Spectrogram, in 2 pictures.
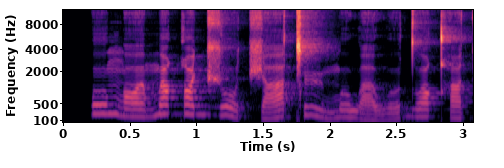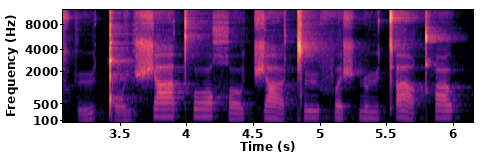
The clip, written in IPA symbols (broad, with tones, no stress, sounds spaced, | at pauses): o˥ ŋ ɒ˧ ɐ̯ m ə˥ q ʊ˥ d͡ʒ o˥˩ t͡ʃ a˩˥ ǀ ʉ˥˩ m ʊ˧ w a˩ w ʊ˩˥ d̪ o˥ qʰ ə˧ t͡sʼ ʉ˩˥ ǃ ʊ˩ j ʃ a˥ t̪ʰ o˥ χ o˧ t͡ʃ a˥˩ ɐ̯ ǀ ʉ˥ f ə˥ ʃ ɳ ʉ˧ tʼ a˥˩ qʰ ʊ˥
